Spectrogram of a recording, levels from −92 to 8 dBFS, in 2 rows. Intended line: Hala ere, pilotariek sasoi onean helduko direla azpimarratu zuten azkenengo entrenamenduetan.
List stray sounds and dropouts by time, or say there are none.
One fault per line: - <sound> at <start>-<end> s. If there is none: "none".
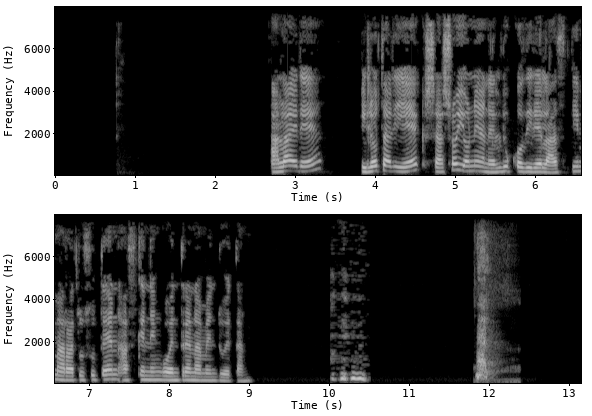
- laugh at 10.0-10.5 s
- bark at 11.8-12.4 s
